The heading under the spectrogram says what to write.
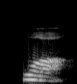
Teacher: our voice goes down then up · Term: third tone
